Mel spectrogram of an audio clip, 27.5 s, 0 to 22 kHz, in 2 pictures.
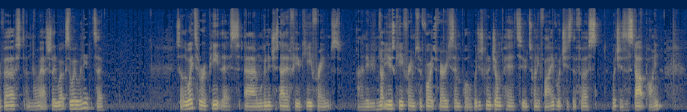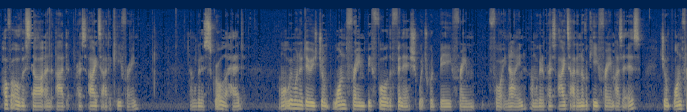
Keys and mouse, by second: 8.7-11.5 drag, 14.5 i, 17.4-19.4 drag, 19.7 click, 21.3 Left, 24.6 i, 26.5 Right.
